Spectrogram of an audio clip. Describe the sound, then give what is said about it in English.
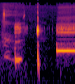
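Phone dialing tones as someone calls a man: a couple of short electronic keypad beeps, then a longer steady tone that holds until the end. Clear, with no talking. “Probably call him.”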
